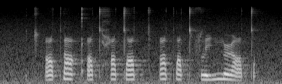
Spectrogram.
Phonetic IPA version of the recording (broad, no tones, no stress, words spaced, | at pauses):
t͡sʼotˤ ɾɵ qʼøtˤħetˤitˤ t͡sʼøtˤɾotˤfli ŋə˞tˤ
